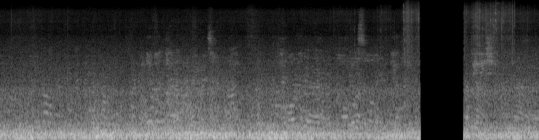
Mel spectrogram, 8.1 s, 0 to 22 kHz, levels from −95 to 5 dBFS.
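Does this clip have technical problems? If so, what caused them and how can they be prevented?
Yes. There is an audio dropout to silence from 6.31 s to 6.96 s. The sound cuts off abruptly and returns just as abruptly about 0.66 s later. The gap is dead silence, with no background or room tone underneath. The input was likely lost briefly, perhaps through a loose connection, a failing link or an accidental mute, while the recorder kept writing silence. Whatever happened in that stretch is gone. To prevent it, secure cables and links and monitor the input live while recording.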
